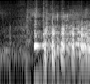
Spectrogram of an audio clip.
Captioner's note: all laughing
